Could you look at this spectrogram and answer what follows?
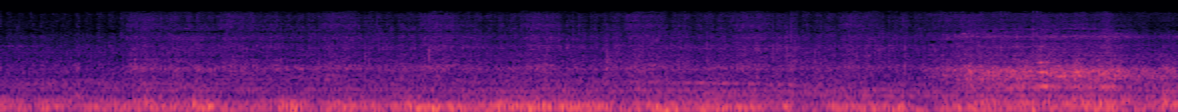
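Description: Road traffic noise with a steady low rumble. A brighter hiss joins in near the end.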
